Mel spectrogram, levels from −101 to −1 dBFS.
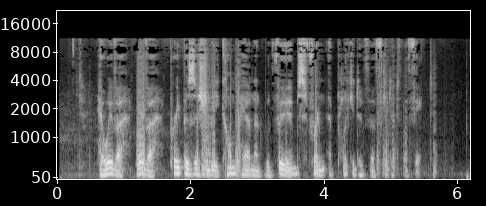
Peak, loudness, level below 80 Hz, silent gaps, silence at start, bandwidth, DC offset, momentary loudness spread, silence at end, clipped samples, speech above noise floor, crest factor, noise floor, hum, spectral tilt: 0 dBFS; -18 LUFS; -40 dBFS; none; 0.35 s; 11.5 kHz; under 0.1%; 14 LU; 0.05 s; under 0.1%; 20 dB; 18 dB; -38 dBFS; none; -4 dB/octave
